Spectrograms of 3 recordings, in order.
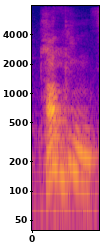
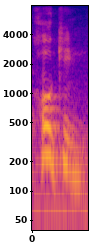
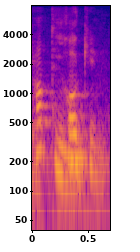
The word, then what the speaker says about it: Hawking: Aparte de que existe la posibilidad, según nuestro amigo Hawkins, el físico, ¿Cómo se pronuncia? Hawking. Hawking. Sí, sin S. Hawking.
